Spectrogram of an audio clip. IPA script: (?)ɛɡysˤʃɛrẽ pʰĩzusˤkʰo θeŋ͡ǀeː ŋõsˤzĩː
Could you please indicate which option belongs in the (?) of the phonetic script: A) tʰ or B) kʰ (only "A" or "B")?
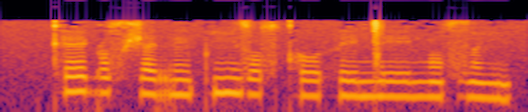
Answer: B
